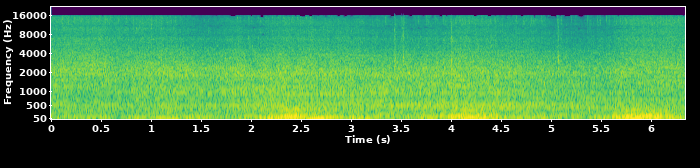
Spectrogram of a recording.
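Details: Kia Stinger GT GDI engine held at a slight rev during intake valve carbon cleaning, cleaner fed through the catch can/PCV hose; it surges, sputters and stumbles as if about to stall, which is normal.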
